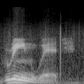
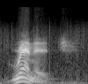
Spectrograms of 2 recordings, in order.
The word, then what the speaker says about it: Greenwich: Uh, Kenny, that's not Greenwich. You see, here in New York, it's pronounced Greenwich.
